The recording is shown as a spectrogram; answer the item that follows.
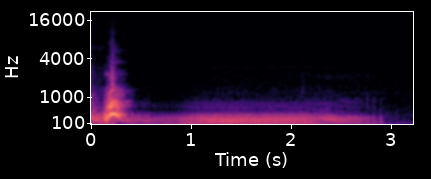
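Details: White Boxer named Boss on guard gives one loud, abrupt bark that slides straight into a steady, deep, throaty growl held for about two and a half seconds.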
